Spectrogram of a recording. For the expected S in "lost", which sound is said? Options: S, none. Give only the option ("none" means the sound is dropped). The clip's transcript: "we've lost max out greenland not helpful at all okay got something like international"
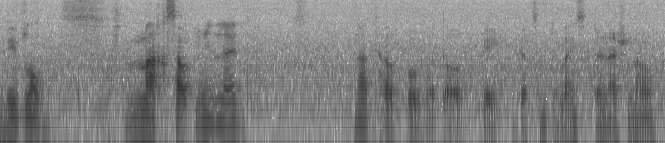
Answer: none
